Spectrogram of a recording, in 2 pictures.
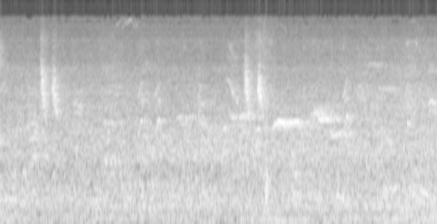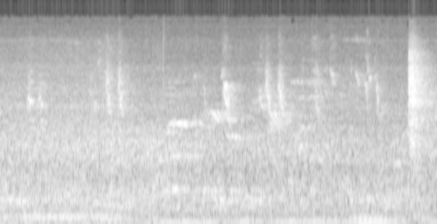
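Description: Outdoor ambience with scattered short bird chirps over a steady background hiss. A low hum runs through the middle, and a brief louder burst of noise comes near the end.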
